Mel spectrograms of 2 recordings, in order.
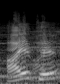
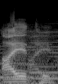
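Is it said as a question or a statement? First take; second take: question; statement. First: It is said as a question. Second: It is said as a statement. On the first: Asks whether he came or not. "तो ये प्रश्न हो गया" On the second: Confirms that he came. "तो ये उत्तर है"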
